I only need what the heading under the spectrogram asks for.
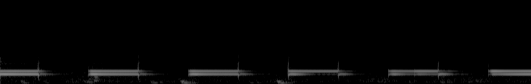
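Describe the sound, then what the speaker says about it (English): Repeated telephone tones at the end of a call, a steady two-pitch electronic beep pulsing about once per second through the whole stretch, fairly quiet and clear with no talk over it. "Should I hang up now, Kamar?"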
